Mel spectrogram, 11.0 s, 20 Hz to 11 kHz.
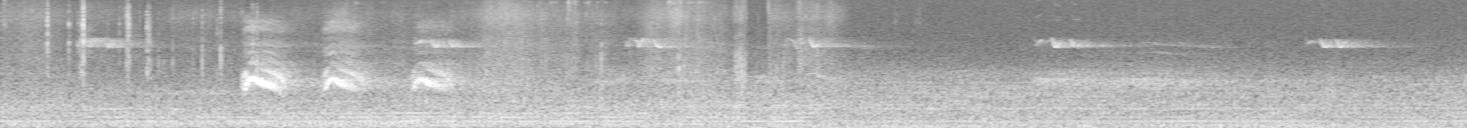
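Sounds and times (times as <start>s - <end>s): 
immature male Pine Grosbeak singing vireo-like song in southern Ontario: 0.0s - 6.7s, 7.7s - 10.9s.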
